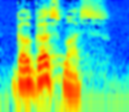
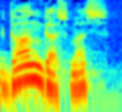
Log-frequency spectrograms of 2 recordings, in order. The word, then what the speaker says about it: goggusmos: The word for complaining in verse 14 is the Greek word, is translated from the Greek word gogosmos. It's actually pronounced gongosmos, but it's deceptive. The spelling is G-O-G-G. G-G in the Greek is pronounced with like an N-G in English. G-O-G-G-U-S-M-O-S. Gongosmos.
